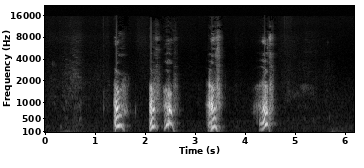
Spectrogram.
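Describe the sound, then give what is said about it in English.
A person imitates the muffled barking of a large dog: five short, throaty woofs in an uneven rhythm, two of them close together, with quiet pauses between. “That's not a bad muffled dog I just pulled off there.”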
